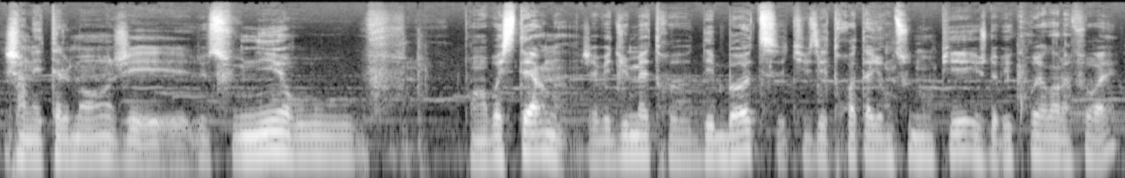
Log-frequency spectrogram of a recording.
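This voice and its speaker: Middle-aged man, low voice, laughing often. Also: steady tone, moderate pace, warm tone, soft background music. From Portugal. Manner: laughs often, many restarts and fillers. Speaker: actor and nightclub security manager. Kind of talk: casual interview answers.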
